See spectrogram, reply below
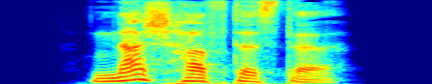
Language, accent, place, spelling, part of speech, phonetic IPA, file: German, Germany, Berlin, naschhafteste, adjective, [ˈnaʃhaftəstə], De-naschhafteste.ogg
- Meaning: inflection of naschhaft: 1. strong/mixed nominative/accusative feminine singular superlative degree 2. strong nominative/accusative plural superlative degree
